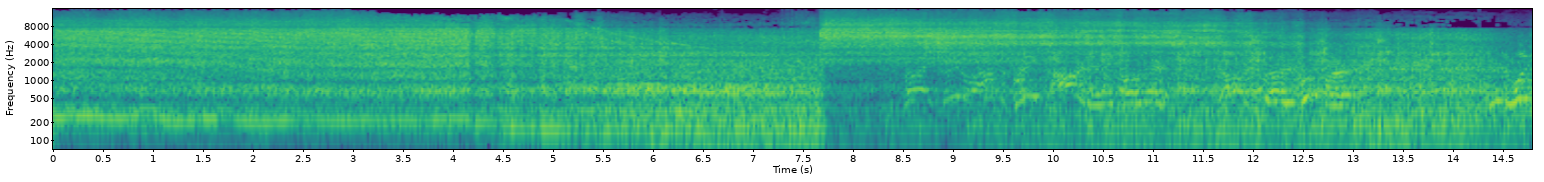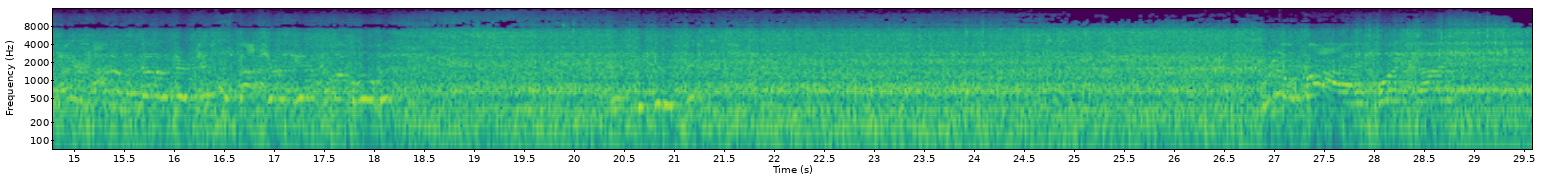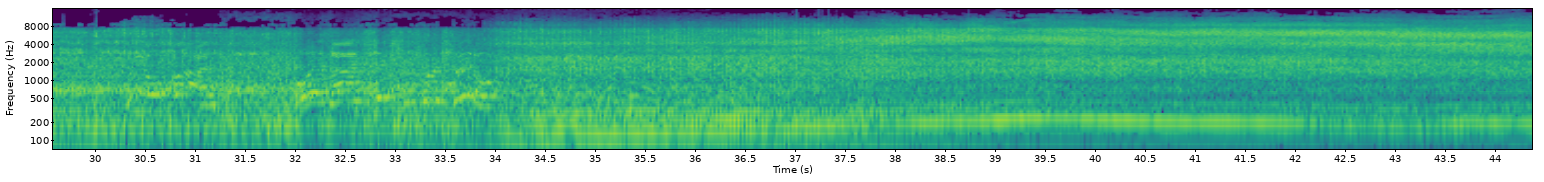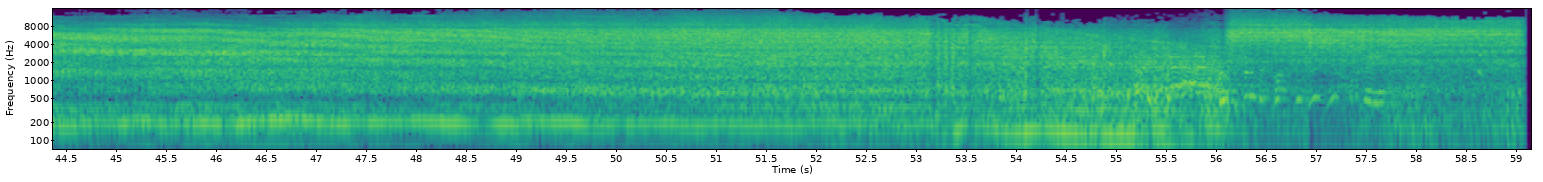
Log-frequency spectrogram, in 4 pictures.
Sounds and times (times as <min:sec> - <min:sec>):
Outside, rural or natural: 0:00.0 - 0:59.1
Vehicle: 0:00.0 - 0:59.1
Speech: 0:08.5 - 0:13.0, 0:14.3 - 0:18.4, 0:20.3 - 0:21.5, 0:26.8 - 0:28.9, 0:30.3 - 0:31.3, 0:32.0 - 0:34.1, 0:55.1 - 0:57.8.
